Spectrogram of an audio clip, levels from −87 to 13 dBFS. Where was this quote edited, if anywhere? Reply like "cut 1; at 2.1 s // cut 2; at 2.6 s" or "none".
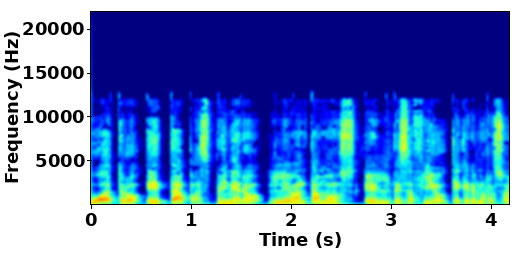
none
